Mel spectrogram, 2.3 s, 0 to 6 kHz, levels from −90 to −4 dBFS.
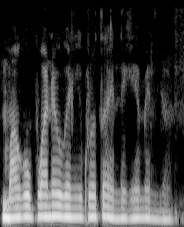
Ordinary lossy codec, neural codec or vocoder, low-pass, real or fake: none; none; 5.4 kHz; real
